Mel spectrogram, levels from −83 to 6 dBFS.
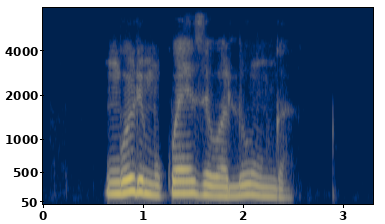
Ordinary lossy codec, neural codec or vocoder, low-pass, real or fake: Opus, 16 kbps; none; 7.2 kHz; real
